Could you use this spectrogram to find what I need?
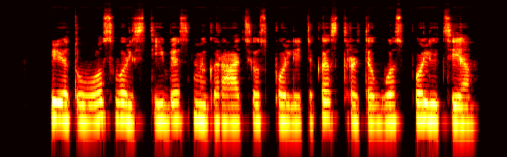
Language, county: Lithuanian, Vilnius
